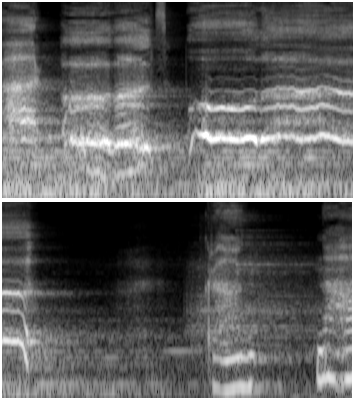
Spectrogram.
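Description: Unaccompanied female voices in a contemporary vocal work: a breathy gasp, a short gliding vocal sound, then one high note held steady for about two seconds that stops abruptly, and near the end a brief low voiced sound.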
